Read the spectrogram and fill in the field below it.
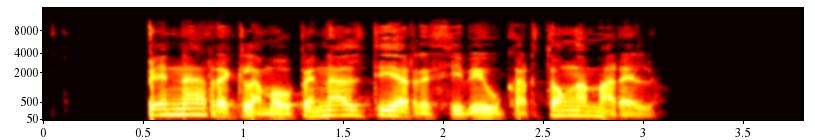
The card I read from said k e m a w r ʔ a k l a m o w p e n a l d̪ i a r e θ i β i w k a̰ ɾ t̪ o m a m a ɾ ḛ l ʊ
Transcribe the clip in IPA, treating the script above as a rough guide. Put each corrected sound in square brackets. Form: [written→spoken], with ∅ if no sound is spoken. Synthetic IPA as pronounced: [k→p] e [m→n] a [w→∅] r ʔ [a→e] k l a m o w p e n a l [d̪→t̪] i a r e θ i β i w k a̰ ɾ t̪ o [m→ŋ] a m a ɾ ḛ l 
